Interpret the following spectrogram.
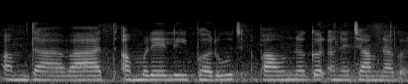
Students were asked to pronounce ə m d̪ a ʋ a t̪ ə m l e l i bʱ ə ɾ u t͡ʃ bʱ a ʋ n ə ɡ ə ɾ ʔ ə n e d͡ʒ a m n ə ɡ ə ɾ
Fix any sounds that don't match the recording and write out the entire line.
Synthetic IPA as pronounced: ə m d̪ a ʋ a d̪ ə m ɾ e l i bʱ ə ɾ u t͡ʃ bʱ a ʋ n ə ɡ ə ɾ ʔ ə n e d͡ʒ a m n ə ɡ ə ɾ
